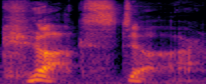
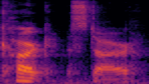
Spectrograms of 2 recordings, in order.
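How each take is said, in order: First: The first syllable sounds like 'cock'. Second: The first syllable sounds like 'kark'. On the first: "That sounds like the name for an adult film" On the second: "I pronounced it differently than Kark Star"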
